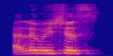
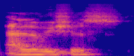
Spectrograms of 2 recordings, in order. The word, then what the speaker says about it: Aloysius: Greenpoint Saint John's and there I was told the proper pronunciation which is Aloysius and not Aloysius or a Lucius Okay cool so so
